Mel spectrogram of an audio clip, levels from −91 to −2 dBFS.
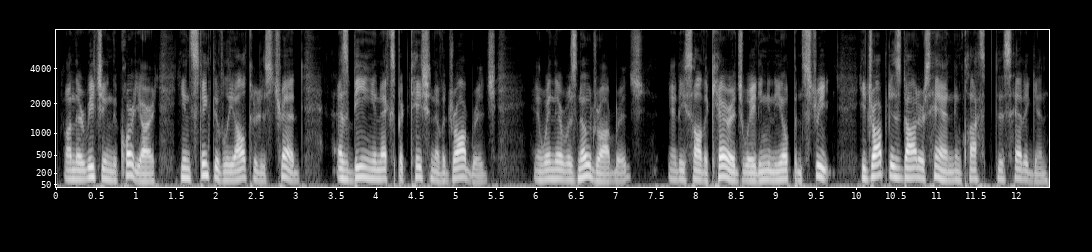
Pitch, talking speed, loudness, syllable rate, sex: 120 Hz, 210 wpm, -19 LUFS, 6.4 syllables/s, male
